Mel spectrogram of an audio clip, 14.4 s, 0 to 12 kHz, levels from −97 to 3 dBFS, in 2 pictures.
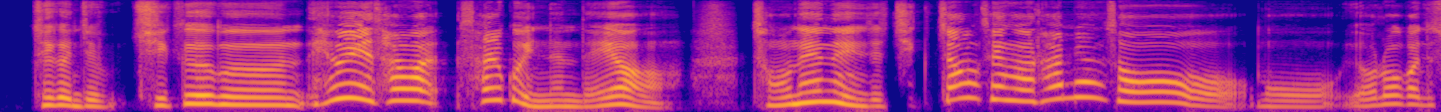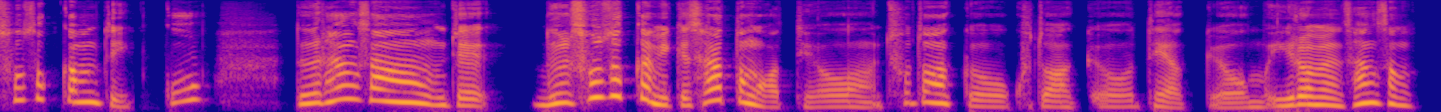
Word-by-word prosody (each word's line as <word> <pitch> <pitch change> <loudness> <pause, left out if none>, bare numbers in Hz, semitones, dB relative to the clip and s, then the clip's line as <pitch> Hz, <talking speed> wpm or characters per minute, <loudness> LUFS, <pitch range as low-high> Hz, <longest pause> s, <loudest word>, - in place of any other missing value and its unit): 제가 225 0 +2
인제 190 -3 -3
지금은 225 -1 +3
해외에 405 - +6
사왈 350 0 +5
살고 365 0 0
있는데요. 180 +7 +1 0.4
전에는 290 +8 +3
인제 195 -5 -1
직장 410 - -1
생활 365 -4 +1
하면서 315 - 0
뭐 175 -2 -11
여러가지 245 +3 -3
소속감도 330 - -3
있고 300 - -11 0.5
늘 275 +3 -1
항상 335 - +2
이제 210 -3 -4 0.2
늘 260 +6 -1
소속감 460 - +2
있게 220 -2 -3
살았던 335 - +1
것 - - -5
같아요. 165 +1 -10
초등학교, 265 - -5
고등학교, 170 0 -11
대학교 145 -4 -10
뭐 160 - -14
이러면서 225 +2 -1
항상 260 -7 -1
250 Hz, 320 characters per minute, -21 LUFS, -, 0.5 s, 해외에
